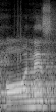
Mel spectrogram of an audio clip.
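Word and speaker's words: honest: और क्योंकि यहां पर एक होने के बावजूद मैच साइलेंट हो जाता है और इसको हम पढ़ते हैं ऑनेस्ट मैन और और जो सूंड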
